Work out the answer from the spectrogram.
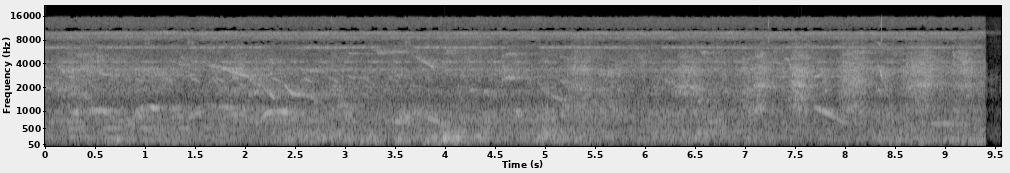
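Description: Wild birds calling: many short chirps and sliding whistles, scattered and overlapping, over a steady thin high tone.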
